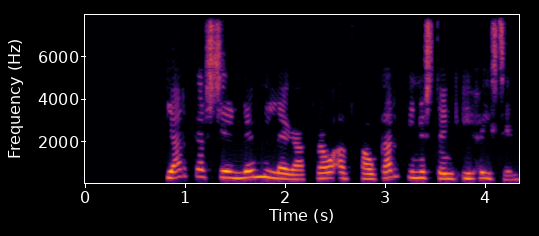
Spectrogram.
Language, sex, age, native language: Icelandic, female, 13, Icelandic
